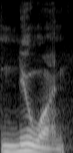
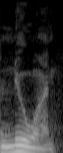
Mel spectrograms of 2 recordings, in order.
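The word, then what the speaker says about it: Nguyen: So it's pronounced new one, Sarah, new one. I thought there was like that G kind of had a ng sound to it, but it's new one.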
